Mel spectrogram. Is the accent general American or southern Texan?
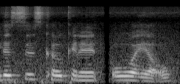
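general American. Oil is said with a clear oy diphthong. "Most people say"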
